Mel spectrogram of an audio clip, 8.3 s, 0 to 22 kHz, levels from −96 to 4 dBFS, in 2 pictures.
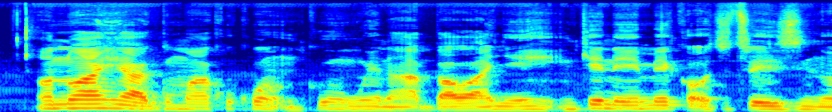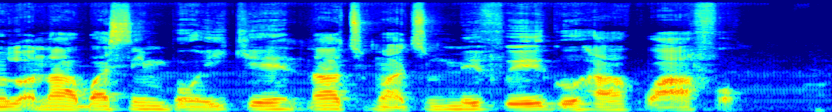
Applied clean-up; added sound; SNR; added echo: none; none; none; none.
